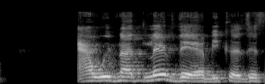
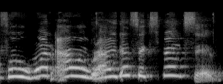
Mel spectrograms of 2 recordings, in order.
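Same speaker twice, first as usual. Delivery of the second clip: shocked high voice. Retold or imitated. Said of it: "And I'm like".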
